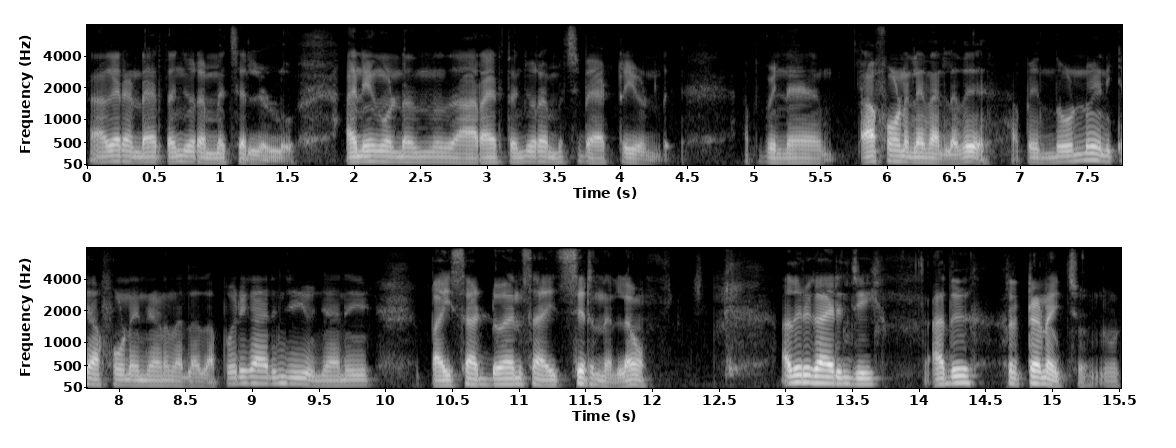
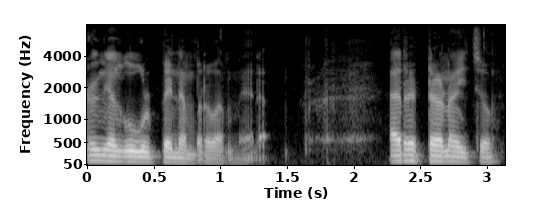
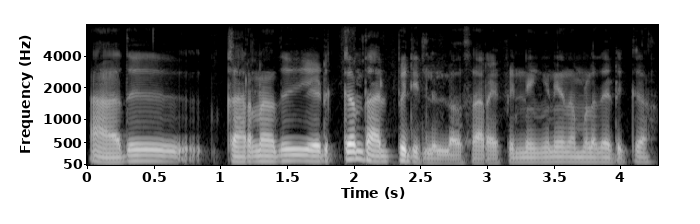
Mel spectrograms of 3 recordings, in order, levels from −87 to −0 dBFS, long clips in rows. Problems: none marked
